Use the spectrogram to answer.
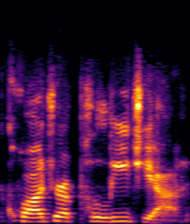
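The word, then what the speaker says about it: quadriplegia: So, para or quadripolgia. Am I pronouncing that correctly?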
